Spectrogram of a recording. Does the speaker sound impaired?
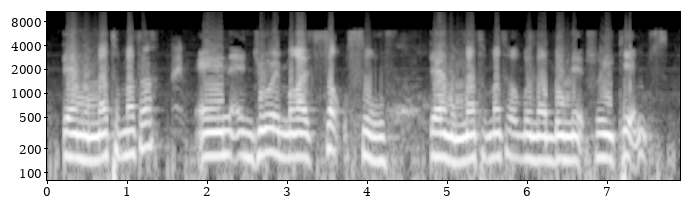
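Yes: cerebral palsy; cerebral palsy from being dropped in infancy while passed between relatives.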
